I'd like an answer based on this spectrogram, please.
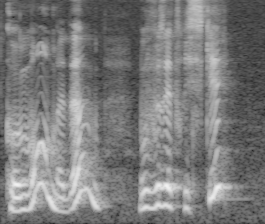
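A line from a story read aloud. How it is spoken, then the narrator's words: Cheerful exclamation. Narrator (French): s'écria gaiement Boutemont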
